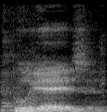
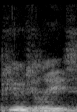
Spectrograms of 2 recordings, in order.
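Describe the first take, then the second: First: The name is said in the Italian way. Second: The name is said in an anglicized way. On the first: This is the original family pronunciation. "his name is actually Pugliese ... because it's an Italian name" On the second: This is how the nun said it, and the family kept it.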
